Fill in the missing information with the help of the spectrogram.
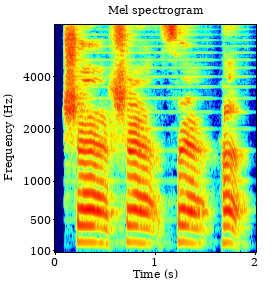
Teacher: इनके उच्चारण में भाषण अवयव, मुख के जो वाग यंत्र हैं वो एक दूसरे के समीप आ जाते हैं, निकट, स, स, ह, बहुत नजदीक आ जाते हैं। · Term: ऊष्म ध्वनियां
